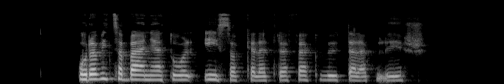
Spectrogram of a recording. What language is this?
Hungarian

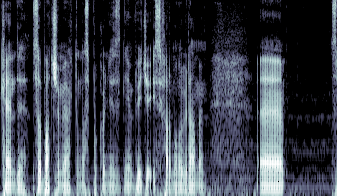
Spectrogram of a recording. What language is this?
Polish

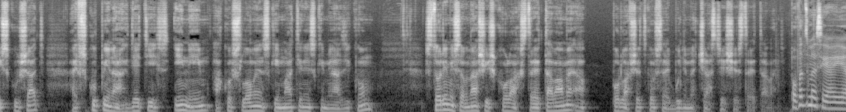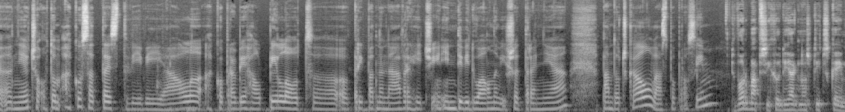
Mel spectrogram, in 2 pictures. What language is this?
Slovak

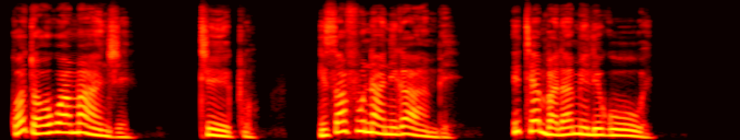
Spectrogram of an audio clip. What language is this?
North Ndebele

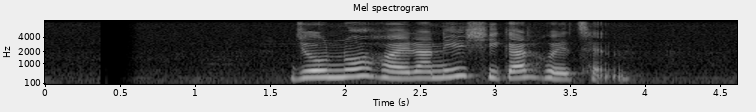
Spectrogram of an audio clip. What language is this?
Bangla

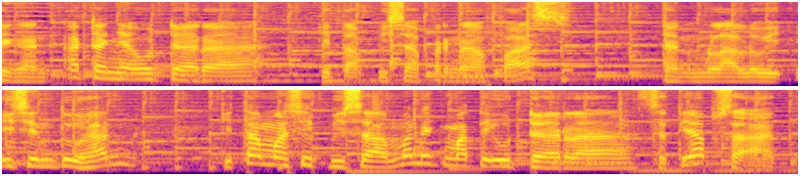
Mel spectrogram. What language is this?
Indonesian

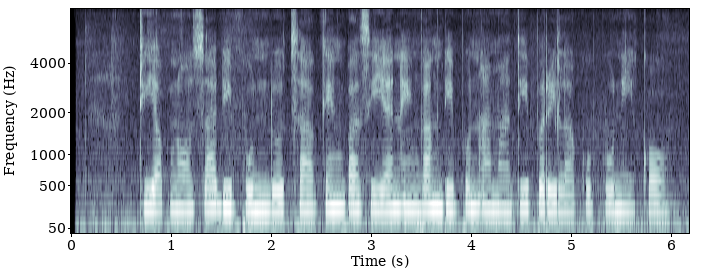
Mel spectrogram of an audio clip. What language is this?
Javanese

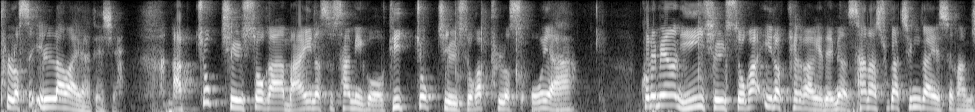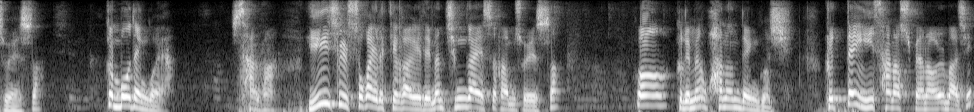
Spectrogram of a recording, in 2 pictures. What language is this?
Korean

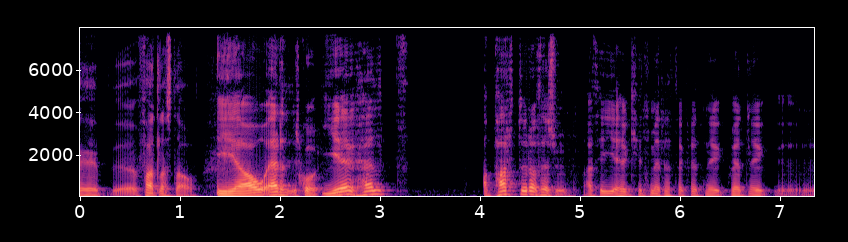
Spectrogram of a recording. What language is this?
Icelandic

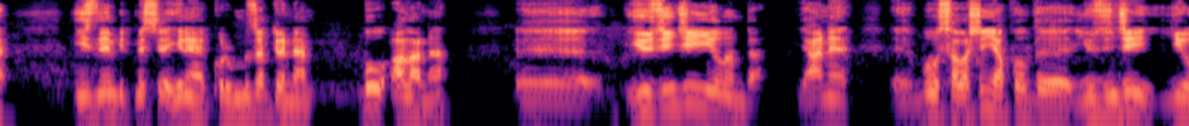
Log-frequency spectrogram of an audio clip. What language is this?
Turkish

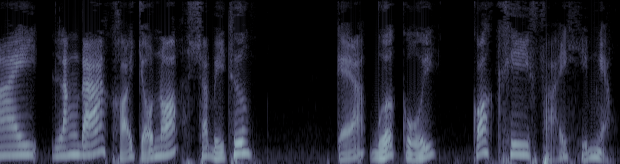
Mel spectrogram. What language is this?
Vietnamese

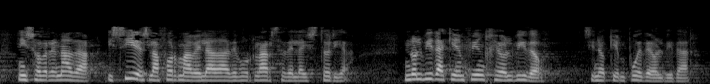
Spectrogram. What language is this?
Spanish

